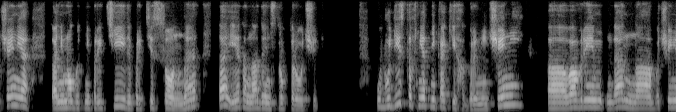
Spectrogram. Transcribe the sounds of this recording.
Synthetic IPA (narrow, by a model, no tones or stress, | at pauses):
t͡ɕenʲɪjət̪o̞ɐnʲimo̞ɡʊt̪̚nʲɪpɾʲɪtʲʰːiilʲɪpɾʲɪtʲːiso̞nːəjə | d̪̥aɪɛt̪ənad̪əɪnst̪ɾuk̚t̪əɾəʊt͡ɕit̪əə | ʊbʊdʲist̪əfnʲe̞t̪nʲɪkɐkʲixɐɡɾənʲɪt͡ɕenʲɪj | əvɐvɾʲemʲd̪anəɐbʊt͡ɕenʲ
